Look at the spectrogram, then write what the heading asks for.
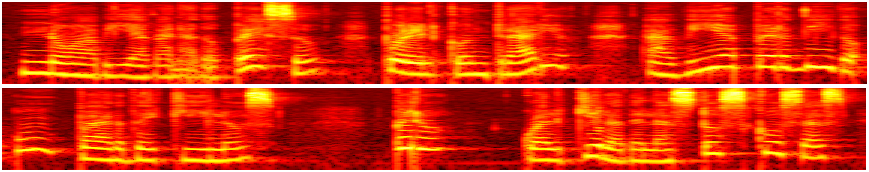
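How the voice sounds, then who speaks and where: A woman reading a literary story aloud in a dramatic, expressive way, with measured phrases and pauses. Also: lowish voice. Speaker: narrator reading a written story.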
